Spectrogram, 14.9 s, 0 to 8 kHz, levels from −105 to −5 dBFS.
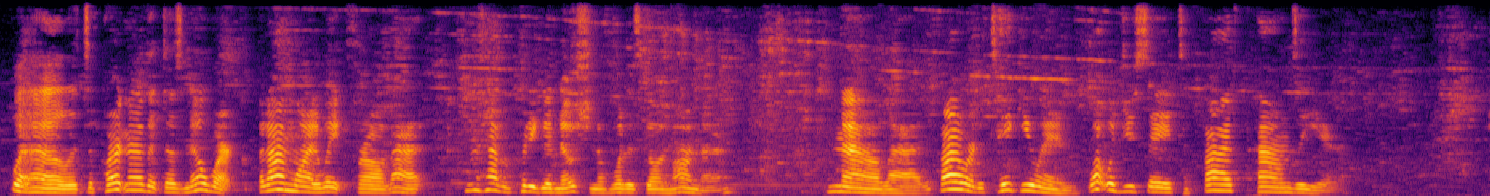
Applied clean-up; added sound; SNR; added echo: classical method WPE with log-MMSE.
